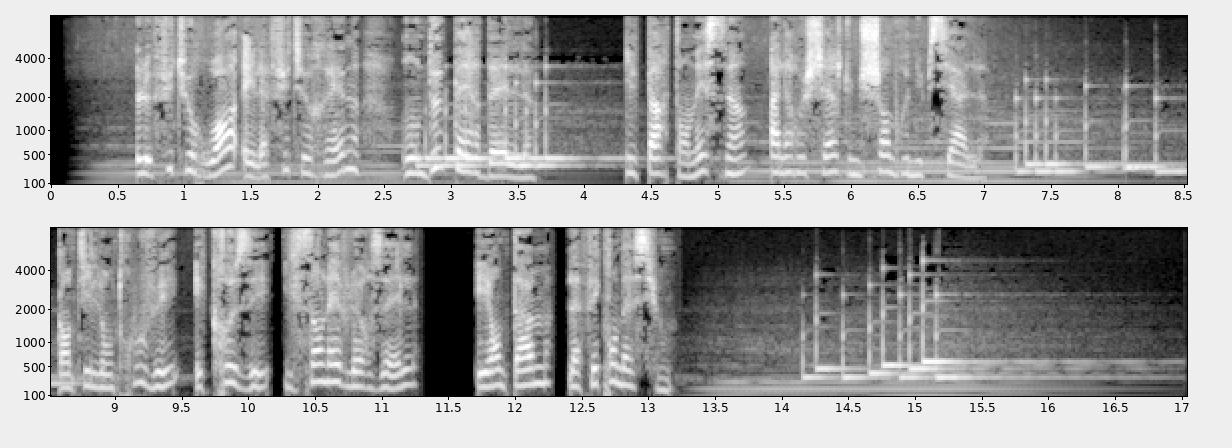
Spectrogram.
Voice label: Narration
